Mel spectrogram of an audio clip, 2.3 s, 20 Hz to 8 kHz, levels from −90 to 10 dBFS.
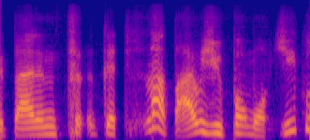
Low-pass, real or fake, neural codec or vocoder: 7.2 kHz; fake; codec, 16 kHz, about 1 kbps, DyCAST, with the encoder's durations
